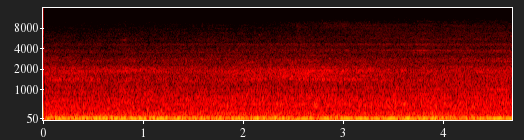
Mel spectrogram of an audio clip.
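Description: Amtrak Superliner bilevel passenger cars rolling past close by, a steady low rumble.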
